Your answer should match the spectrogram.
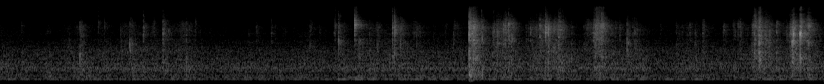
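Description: A paper envelope being opened and its contents handled: quiet, intermittent rustling and crinkling of paper, sparse at first and busier with sharper crackles in the second half.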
